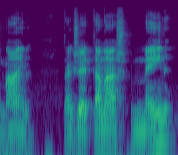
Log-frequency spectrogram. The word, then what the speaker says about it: main: Pozor, ono sa to vyslovuje main, ale to nie je nemecký main, že môj, ale po anglicky main.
